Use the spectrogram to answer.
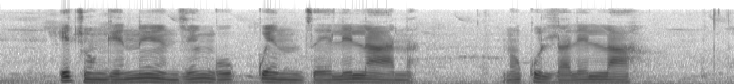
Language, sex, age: Xhosa, male, 20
